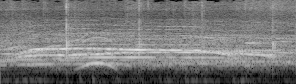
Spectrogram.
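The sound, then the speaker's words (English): An audience at a Mountaineer series music show claps and cheers loudly, with whoops and high voices rising over steady applause that fills the whole moment without letting up. “Hey guys, can we give a round of applause to … here?”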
